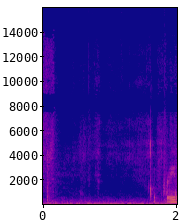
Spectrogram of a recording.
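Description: Faint rustling of paper pages in a ring binder being handled, with a light tick shortly before a woman starts speaking near the end.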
